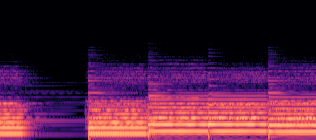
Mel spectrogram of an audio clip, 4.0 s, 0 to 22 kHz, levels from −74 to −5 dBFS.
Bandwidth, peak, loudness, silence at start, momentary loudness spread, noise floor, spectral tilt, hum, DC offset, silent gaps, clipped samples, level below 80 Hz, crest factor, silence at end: 5.8 kHz; -4 dBFS; -17 LUFS; 0 s; 4 LU; -46 dBFS; -10 dB/octave; none; 0.3%; none; under 0.1%; -46 dBFS; 12 dB; 0 s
